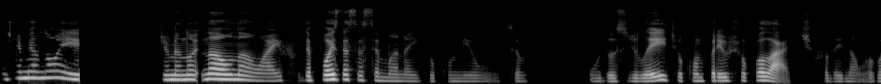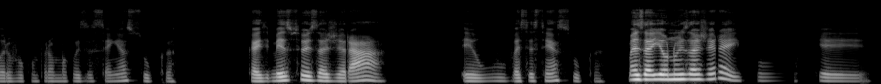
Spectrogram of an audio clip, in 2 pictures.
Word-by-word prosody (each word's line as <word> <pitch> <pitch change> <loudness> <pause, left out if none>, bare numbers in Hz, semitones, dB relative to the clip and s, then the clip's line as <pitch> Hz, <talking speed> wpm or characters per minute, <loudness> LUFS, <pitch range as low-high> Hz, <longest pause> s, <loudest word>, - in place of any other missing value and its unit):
Diminui, 295 -2 -1 0.8
diminu 220 0 0
Não, 240 -1 +4
não, 200 -6 -3
aí 170 +1 -10
fo - - -32
depois 220 +4 +2
dessa 230 -2 -6
semana, 165 -5 -13
aí, 145 0 -19
que 150 - -35
eu 145 - -20
comi 145 0 -22
o 140 0 -24
seu 145 -1 -25 0.6
o 145 - -21
doce 145 +1 -14
de 150 - -12
leite, 175 +6 -2
eu 165 - -11
comprei 165 0 -8
o 170 - -5
chocolate. 175 - -4
Eu - - -44
falei: 140 0 -19
"Não, 135 -1 -22
agora 145 +1 -14
eu - - -14
vou 145 0 -19
comprar 150 0 -19
uma 145 0 -17
coisa 150 -1 -17
sem 150 +1 -16
açúcar". 150 -5 -16 0.7
Que 155 - -4
aí 150 0 0
mesmo 175 +4 +1
se 215 - -4
eu - - +5
exagerar, 165 -1 -1 0.7
eu 155 +1 -9
vai 150 - -7
ser 160 +1 -11
sem 165 +1 -8
açúcar, 155 -6 -15 0.2
mas 225 +1 +7
aí 225 0 +8
eu 230 - +9
não 230 +1 +7
exagerei, 235 -4 +3
porque 165 -3 -14
165 Hz, 175 wpm, -22 LUFS, 150-205 Hz, 0.8 s, eu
